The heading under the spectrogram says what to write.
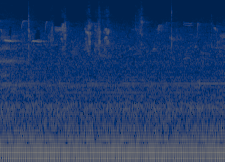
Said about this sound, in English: We got some birds singing.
